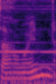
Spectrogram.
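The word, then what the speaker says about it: Samhain: Zain, pronounced sawin, I know in English, it's derived from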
